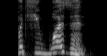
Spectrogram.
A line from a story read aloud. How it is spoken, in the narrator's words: Sam sobs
